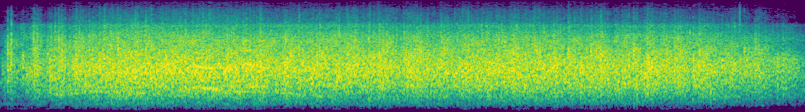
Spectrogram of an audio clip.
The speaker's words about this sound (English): Gee, was that applause for me?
